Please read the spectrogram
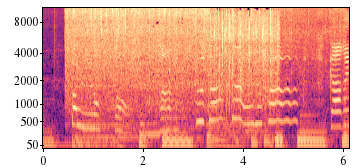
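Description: Kimchi fried rice sizzling hard in a hot nonstick frying pan as a liquid seasoning is poured over it. The sizzle starts about half a second in and dies down at about five seconds, over background music.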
